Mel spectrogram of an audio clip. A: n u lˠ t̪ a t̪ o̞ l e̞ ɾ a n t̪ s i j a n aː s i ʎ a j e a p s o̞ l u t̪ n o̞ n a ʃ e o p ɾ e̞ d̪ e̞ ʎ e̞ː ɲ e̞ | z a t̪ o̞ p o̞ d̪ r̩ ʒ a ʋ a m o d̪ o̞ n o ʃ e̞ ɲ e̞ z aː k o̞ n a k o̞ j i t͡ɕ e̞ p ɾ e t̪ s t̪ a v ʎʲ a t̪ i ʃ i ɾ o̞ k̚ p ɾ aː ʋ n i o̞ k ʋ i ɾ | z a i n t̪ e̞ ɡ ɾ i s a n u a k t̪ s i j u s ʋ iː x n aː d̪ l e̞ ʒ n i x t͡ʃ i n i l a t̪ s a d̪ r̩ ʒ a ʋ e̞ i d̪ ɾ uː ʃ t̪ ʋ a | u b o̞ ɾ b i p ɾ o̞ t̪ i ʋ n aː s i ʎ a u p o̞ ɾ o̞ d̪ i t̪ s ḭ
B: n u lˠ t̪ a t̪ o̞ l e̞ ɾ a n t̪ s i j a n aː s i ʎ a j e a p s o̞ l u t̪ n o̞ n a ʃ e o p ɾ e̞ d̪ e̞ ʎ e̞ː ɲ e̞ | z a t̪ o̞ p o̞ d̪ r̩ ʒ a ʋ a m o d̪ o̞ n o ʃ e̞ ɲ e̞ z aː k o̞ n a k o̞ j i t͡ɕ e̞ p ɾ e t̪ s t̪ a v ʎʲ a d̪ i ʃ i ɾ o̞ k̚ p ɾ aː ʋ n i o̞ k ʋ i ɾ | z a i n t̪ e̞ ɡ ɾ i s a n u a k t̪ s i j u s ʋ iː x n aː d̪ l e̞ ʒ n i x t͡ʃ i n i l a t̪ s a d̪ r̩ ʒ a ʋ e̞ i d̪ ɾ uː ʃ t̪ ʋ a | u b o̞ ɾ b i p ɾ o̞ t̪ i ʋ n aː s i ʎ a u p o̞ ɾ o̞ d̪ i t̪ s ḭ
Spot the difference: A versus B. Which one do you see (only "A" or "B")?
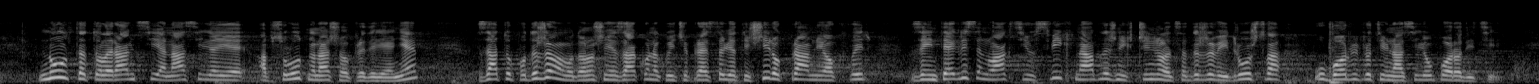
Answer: A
